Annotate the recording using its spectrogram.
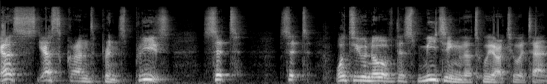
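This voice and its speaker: Using a put-on character voice, a man speaks at a moderate pace in a high pitch with very wide pitch swings. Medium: actual play. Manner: deferential, ingratiating.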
